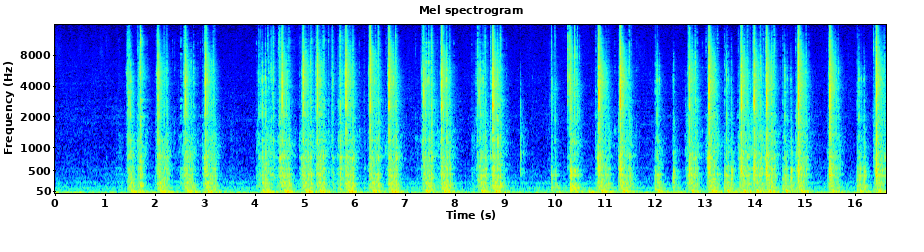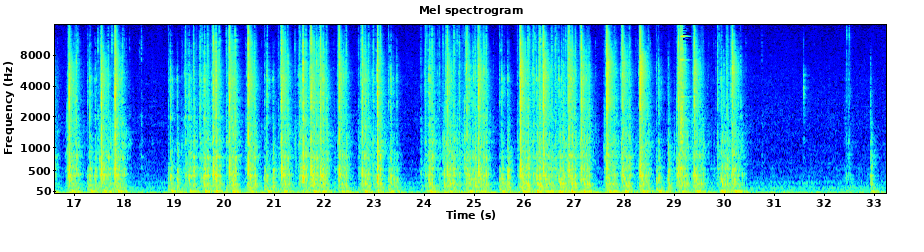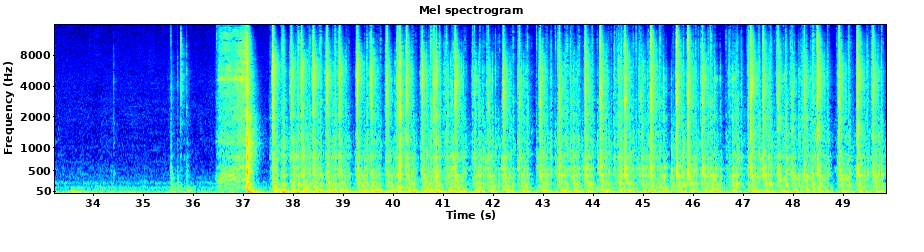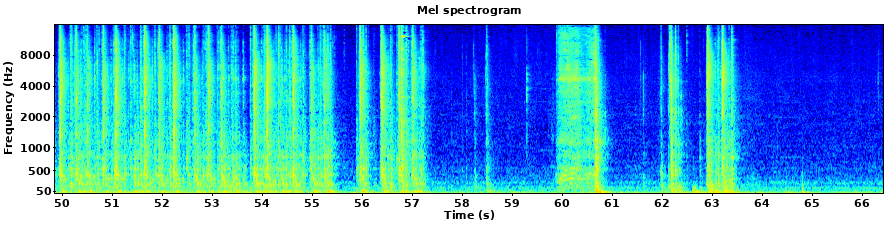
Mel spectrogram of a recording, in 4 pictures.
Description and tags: Typing on an old typewriter very close good quality sound
interior, keys, old, strike, typewriter, typing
